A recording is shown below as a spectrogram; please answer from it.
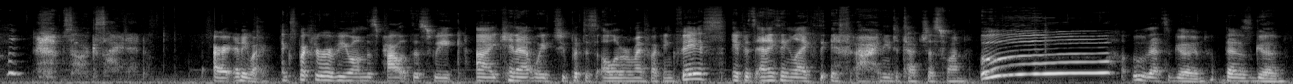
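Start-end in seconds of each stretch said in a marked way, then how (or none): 0.1-1.2 softer, whispery excited squeal; giddy excitement. Real, not acted. Gushing about hugging sloths, giddy whispered squeal. 9.8-11.1 long, high, loud "ooh"; delighted ooh. Real, not acted. Swatching a palette shade, high delighted ooh.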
